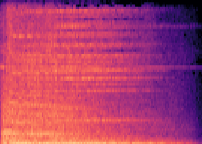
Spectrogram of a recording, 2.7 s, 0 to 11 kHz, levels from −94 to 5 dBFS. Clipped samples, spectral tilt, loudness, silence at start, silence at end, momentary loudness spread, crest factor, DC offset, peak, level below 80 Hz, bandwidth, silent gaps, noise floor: 0.1%; -4 dB/octave; -11 LUFS; 0 s; 0.2 s; 16 LU; 12 dB; under 0.1%; 0 dBFS; -20 dBFS; 11 kHz; none; -32 dBFS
